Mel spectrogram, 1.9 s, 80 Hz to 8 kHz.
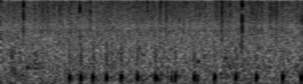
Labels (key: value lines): label: biophony, squirrelfish (Holocentrus)
recorder: SoundTrap 300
